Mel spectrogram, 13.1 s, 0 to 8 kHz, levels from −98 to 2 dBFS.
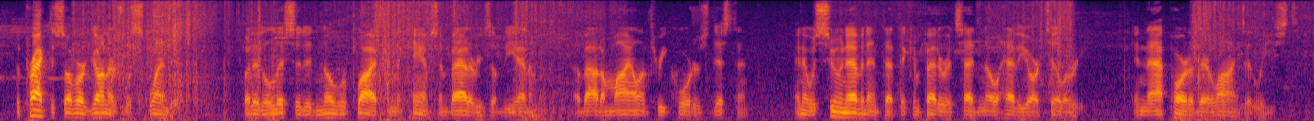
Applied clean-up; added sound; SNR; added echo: none; Bird; 13 dB; none.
